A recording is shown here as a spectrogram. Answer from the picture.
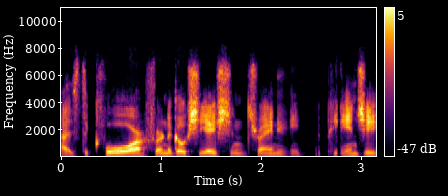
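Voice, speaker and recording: A man with an Irish accent speaks at a fairly low pitch with fairly even intonation, the sound dry and close with no echo against a quiet background. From Ireland, border area near Dundalk. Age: 40s. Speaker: supply chain expert. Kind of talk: podcast interview.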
